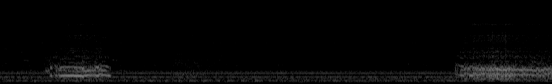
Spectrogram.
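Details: Sleeping puppy snoring: two soft, rasping breath noises about four seconds apart, with quiet room hum between.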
